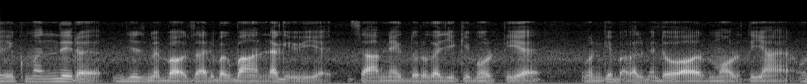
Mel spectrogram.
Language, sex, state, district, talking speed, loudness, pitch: Hindi, male, Uttarakhand, Uttarkashi, 180 wpm, -22 LUFS, 70 Hz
